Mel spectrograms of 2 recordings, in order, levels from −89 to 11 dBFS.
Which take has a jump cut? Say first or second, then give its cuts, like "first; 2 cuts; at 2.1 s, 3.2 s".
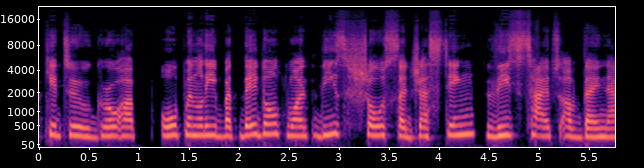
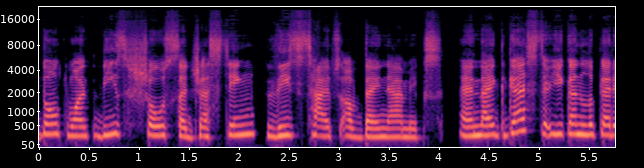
second; 1 cut; at 4.6 s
